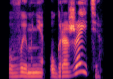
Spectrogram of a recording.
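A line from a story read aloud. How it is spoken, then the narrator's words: Speaking through teeth. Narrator (Russian): процедил гусар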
